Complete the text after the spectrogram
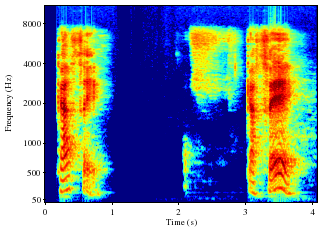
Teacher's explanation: A sílaba tônica é a última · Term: oxítona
